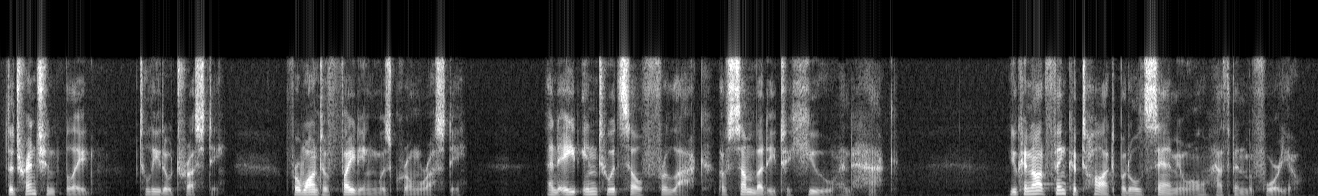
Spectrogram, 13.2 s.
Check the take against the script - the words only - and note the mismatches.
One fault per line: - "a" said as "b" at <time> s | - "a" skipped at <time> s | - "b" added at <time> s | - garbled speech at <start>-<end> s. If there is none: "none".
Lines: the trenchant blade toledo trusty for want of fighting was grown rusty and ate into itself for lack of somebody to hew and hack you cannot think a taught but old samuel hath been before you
none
